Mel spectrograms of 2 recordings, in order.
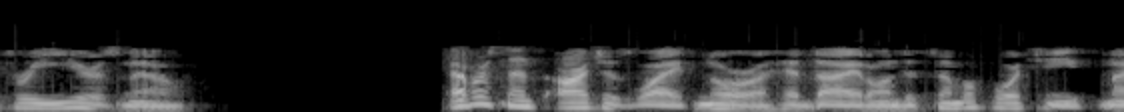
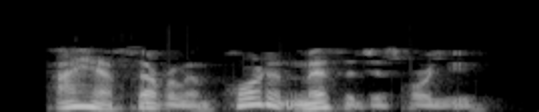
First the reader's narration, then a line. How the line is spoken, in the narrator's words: Mary Catherine announced brightly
